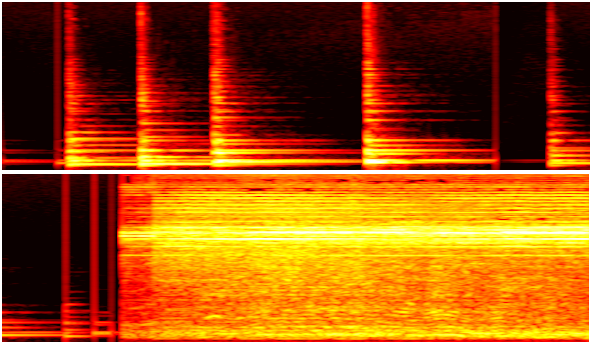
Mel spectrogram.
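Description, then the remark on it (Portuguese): A string of loud car horns honks in short, uneven blasts, then gives way to a steady, dense roar of traffic noise from a motorcade, a procession of vehicles with horns blaring, held as a final farewell. “Esse som que você ouve se assemelha a uma carreata, não é verdade?”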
